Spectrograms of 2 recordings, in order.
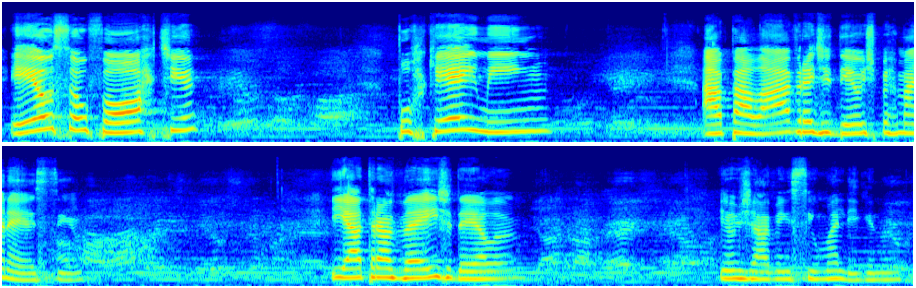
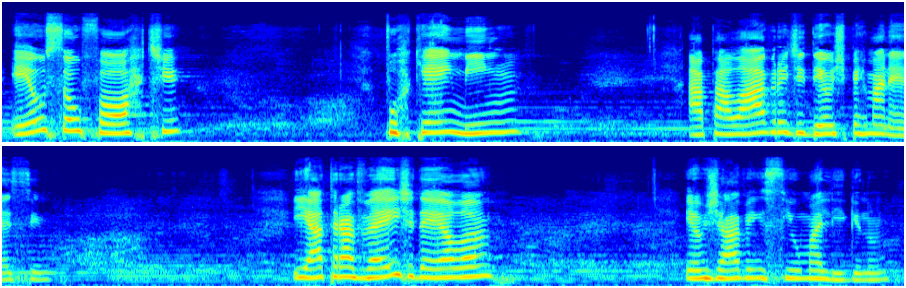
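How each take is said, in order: First: It is said louder, with strong conviction. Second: It is said at a normal, softer volume.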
